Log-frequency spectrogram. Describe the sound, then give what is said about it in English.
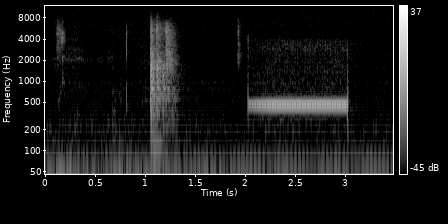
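A steady telephone-style tone from a dial tone generator, used alongside a blue box, sounds for about one second at an even level, preceded by a brief noisy burst and a few faint clicks. “Have my dial tone generator already. Got my blue box in hand.”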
